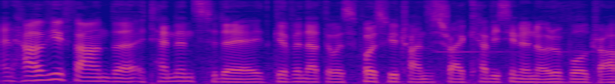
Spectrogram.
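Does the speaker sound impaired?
No.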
